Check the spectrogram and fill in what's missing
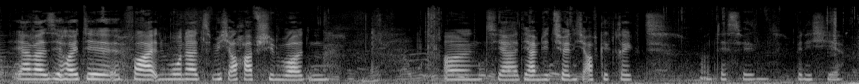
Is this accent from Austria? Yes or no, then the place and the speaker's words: no; Serbia; now in Germany; Wir kommen aus Serbien, auch, aber wir sind auch Roma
